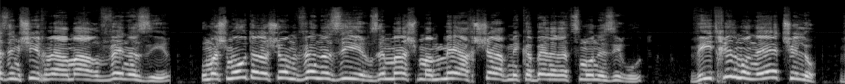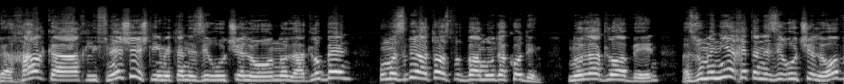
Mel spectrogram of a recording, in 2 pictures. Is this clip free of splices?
no; 2 cuts; at 12.1 s, 14.0 s

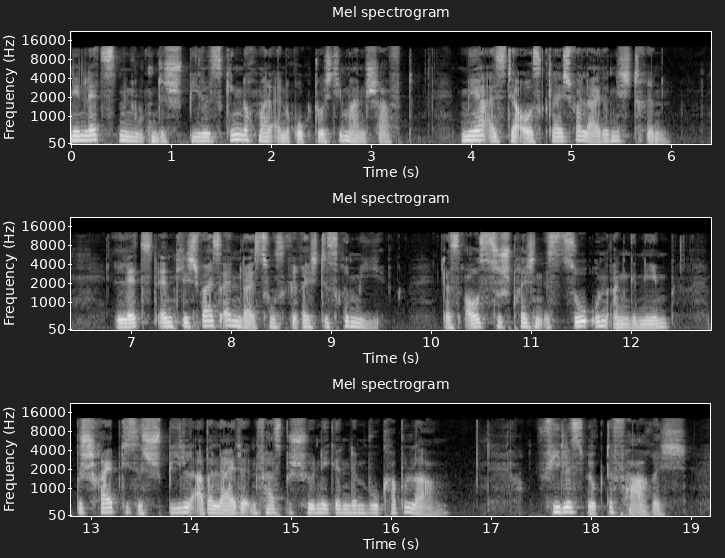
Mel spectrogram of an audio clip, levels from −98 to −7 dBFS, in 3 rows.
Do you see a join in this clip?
yes; 2 cuts; at 14.9 s, 17.4 s

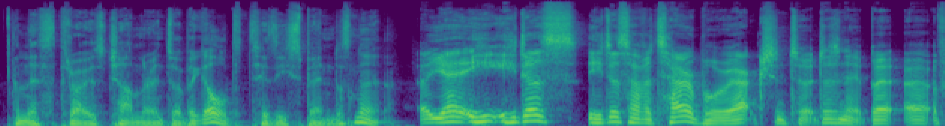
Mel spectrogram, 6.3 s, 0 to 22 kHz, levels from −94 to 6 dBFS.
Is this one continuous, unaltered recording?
yes; 0 cuts

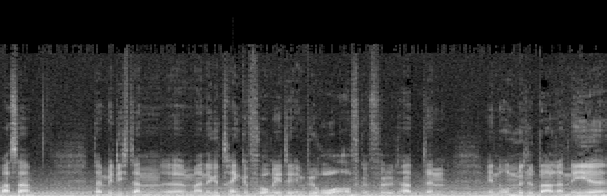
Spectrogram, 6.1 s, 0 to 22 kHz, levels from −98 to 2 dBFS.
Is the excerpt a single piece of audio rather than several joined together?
yes; 0 cuts

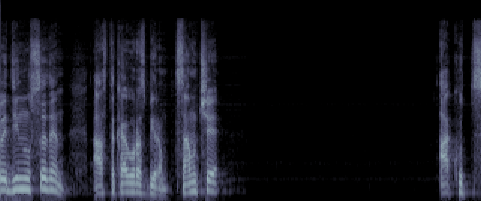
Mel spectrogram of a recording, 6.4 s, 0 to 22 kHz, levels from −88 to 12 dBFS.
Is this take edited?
yes; 2 cuts; at 1.1 s, 2.3 s

